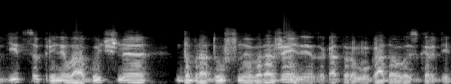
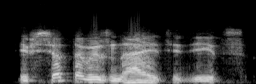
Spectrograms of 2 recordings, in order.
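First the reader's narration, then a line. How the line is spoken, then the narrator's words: Sighing. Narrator (Russian): вздохнул Штирлиц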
